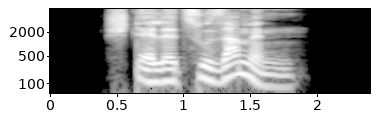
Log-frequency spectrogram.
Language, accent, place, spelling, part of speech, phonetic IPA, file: German, Germany, Berlin, stelle zusammen, verb, [ˌʃtɛlə t͡suˈzamən], De-stelle zusammen.ogg
- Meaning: inflection of zusammenstellen: 1. first-person singular present 2. first/third-person singular subjunctive I 3. singular imperative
